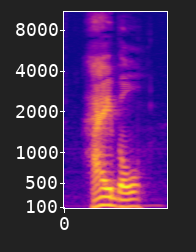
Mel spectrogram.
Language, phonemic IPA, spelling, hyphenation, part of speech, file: Dutch, /ˈhɛibəl/, heibel, hei‧bel, noun, Nl-heibel.ogg
- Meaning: 1. row, quarrel 2. uproar, commotion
